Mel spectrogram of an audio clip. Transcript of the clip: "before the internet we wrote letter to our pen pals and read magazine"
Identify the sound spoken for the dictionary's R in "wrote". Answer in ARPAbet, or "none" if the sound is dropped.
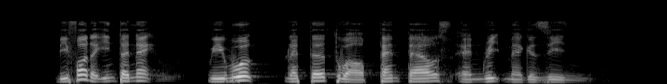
W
